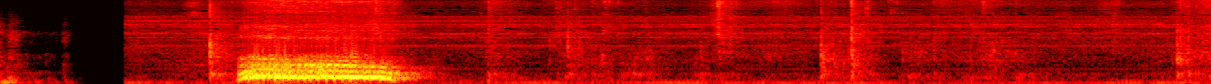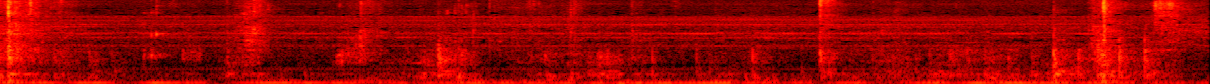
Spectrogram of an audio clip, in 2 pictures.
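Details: A scared dog lets out one loud, harsh, growling bark lasting about a second, followed by quiet indoor knocks and soft clicks, with a person speaking briefly before it.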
